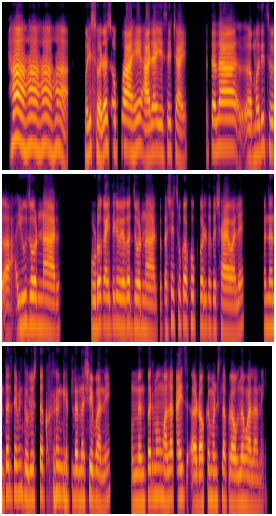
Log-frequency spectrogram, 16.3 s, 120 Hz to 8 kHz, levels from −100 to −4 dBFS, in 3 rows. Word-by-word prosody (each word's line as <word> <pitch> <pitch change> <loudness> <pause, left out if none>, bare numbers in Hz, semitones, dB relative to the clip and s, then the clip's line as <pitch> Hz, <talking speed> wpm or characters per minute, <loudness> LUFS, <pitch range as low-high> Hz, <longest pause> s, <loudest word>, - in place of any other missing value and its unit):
हां, 245 -1 +8
हां, 220 -1 +3
हां, 220 -1 +2
हां. 215 0 0 0.3
म्हणजे 185 +3 -1
सरळ 205 - +3
सोप्पं 215 +1 0
आहे 200 +1 +6
आर-आय-एस-एच-आय. 190 -3 +2 0.4
तर - - -19
त्याला 215 +1 +4 0.5
अ, 170 - +2
मध्येच 210 +4 -5
अ, 155 -6 -2 0.2
यू 180 +3 -3
जोडणार. 175 -4 +1 0.6
पुढं 175 +1 0
काहीतरी 190 0 -2
वेगळंच 185 0 0
जोडणार. 165 -3 -2
तर 160 - -17
तश्या 200 +4 -9
चुका 200 -1 -4
खूप 195 -1 -8
करत 185 -1 -5
होते 175 -1 -8
शाळेवाले. 155 0 -1 0.4
पण 175 - -8
नंतर 180 +3 -3
ते 210 - -1
मी 205 - -8
दुरुस्त 180 +2 -3
करून 200 -1 -6
घेतलं 185 -1 -4
नशिबाने. 175 -2 -2 0.4
मग 160 - -10
नंतर 165 +3 -1
मग 190 0 -5
मला 175 +1 +1
काहीच 185 0 0
अ, 160 - 0
डॉक्युमेंट्सला 175 +2 -2
प्रॉब्लेम 160 0 0
आला 150 -1 -1
नाही. 150 - -19
180 Hz, 165 wpm, -24 LUFS, 170-200 Hz, 0.6 s, हां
